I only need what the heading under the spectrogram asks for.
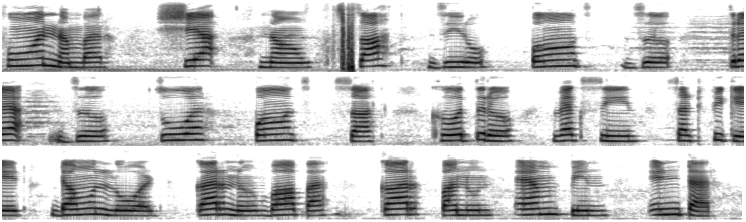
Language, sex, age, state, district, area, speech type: Kashmiri, female, 18-30, Jammu and Kashmir, Bandipora, rural, read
